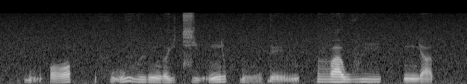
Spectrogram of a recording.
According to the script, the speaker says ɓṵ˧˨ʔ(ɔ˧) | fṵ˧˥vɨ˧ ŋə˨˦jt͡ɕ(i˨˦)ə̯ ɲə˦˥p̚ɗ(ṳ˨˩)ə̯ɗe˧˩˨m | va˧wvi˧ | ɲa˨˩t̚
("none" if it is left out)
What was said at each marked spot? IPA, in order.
ɔ˨˦, ḭ˧˨, ṳ˨˩

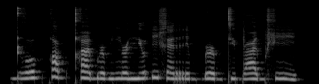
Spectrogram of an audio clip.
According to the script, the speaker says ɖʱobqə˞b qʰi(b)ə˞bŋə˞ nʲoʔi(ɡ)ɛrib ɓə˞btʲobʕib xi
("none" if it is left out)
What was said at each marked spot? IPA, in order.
b, x

